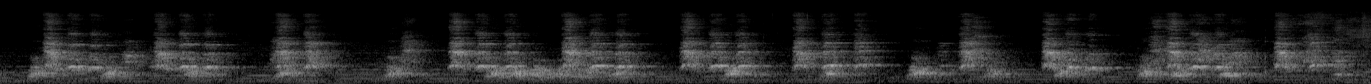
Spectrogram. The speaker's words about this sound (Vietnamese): Bây giờ đến lượt là chó nhà hàng xóm biểu tình.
